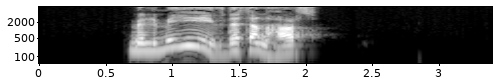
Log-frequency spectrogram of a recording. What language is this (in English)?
Kabyle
